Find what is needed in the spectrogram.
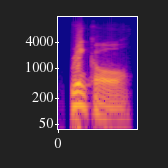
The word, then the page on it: wrinkle: American English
